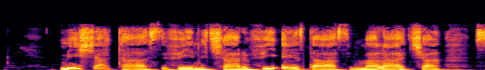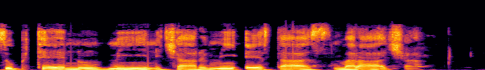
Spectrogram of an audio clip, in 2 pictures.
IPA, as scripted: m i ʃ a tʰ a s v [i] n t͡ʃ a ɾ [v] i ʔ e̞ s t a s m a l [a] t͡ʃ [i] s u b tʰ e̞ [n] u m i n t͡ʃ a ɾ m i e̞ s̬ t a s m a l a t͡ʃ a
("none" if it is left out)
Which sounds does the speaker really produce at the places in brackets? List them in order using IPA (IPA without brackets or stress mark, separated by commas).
i, v, a, a, n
